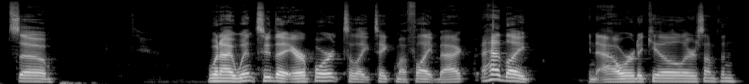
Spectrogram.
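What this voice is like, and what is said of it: Rough, bad-sounding voice. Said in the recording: “my voice is hot trash right now.”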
